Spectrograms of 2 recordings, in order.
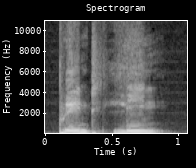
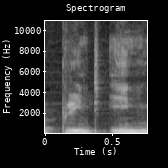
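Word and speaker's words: println: এখানে আমরা লিখেছি প্রিন্ট এটা কিন্তু আইন না এটা হচ্ছে এলেন প্রিন্ট লিন এল এন তো উচ্চারণের সময় অনেক সময় ভুল হয় আমরা প্রিন্ট ইন বলি বাট এটা নট আই এন এটা হচ্ছে এল এন প্রিন্ট লিন ওকে এটা মনে রাখবেন সবসময়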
